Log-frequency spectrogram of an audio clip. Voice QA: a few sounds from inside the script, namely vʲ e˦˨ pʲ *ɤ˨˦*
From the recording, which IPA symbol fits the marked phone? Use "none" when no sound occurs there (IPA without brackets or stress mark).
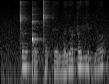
ɤ˨˦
